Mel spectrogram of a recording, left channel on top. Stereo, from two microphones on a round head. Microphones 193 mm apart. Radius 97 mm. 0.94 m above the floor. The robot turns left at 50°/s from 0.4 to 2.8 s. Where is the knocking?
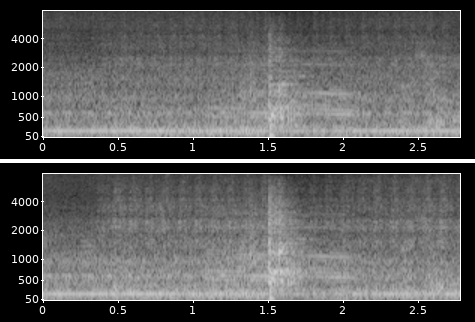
55° right (ahead or behind); by 2.1 s 70° right (ahead or behind).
